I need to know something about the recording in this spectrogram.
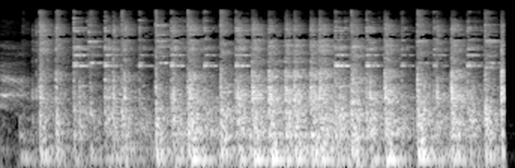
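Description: Fast, rhythmic drumming by two people seated at a table, improvising on the glasses, plates and cutlery around them, with bright clinks and dull thunks in a steady, lively pattern. The percussion plays on its own with no voices.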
